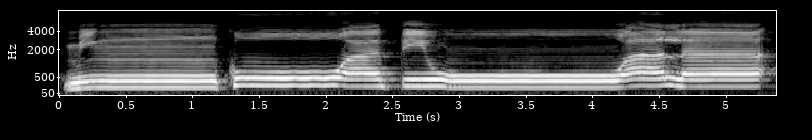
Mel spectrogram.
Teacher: Mingkuwatiu, tanwin ketemu dengan waw, itu hukumnya disebut dengan idgham bi gunnah ya. Dileburkan bunyi tanwinnya ke dalam huruf waw ya, kemudian ditahan 3 ketukan.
